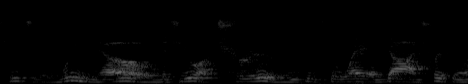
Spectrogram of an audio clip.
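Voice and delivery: put-on fake pious tone. Quoting the questioners' words to the teacher from the verse, with put-on fake piety. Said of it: "I always kind of try to say this with the fake piety".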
